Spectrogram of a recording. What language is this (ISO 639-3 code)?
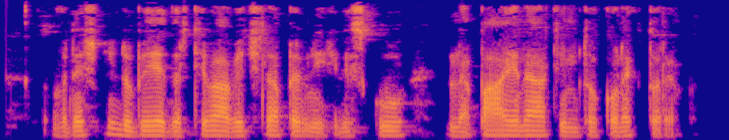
ces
